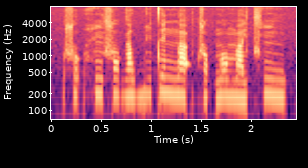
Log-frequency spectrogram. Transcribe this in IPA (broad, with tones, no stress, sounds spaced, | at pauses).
s o˦ ʔ h ĩ˥˧ s ɔ˧ ɡ a˧ w b i˧ t̪ e˥˧ n n̪ a˦ ʔ t͡s ɔ˨ p̚ n̪ ɔ˥˧ m a˧ j t͡sʰ ĩ˥˧ ŋ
